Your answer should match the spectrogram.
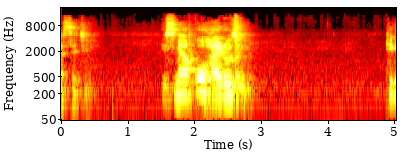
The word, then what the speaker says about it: SHE: with the help of SHE, with the help of SHE। जैसे बोल रहा हूं, जैसे प्रोनाउंस कर रहा हूं वैसे ही करना है, शी नहीं बोलना है।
